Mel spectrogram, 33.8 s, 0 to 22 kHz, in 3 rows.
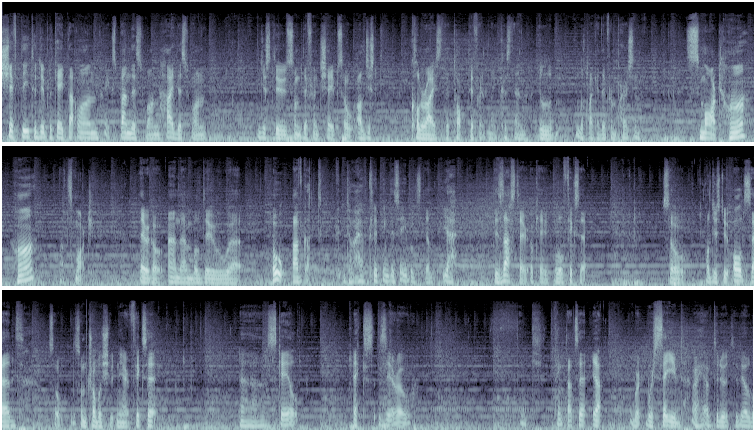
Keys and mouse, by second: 0.0 shift+d, 1.4 click, 2.5 click, 2.9 click, 3.3 Tab, 4.0-7.7 typing, 9.2 click, 9.9 a, 10.0 a, 10.3 b, 11.5 g, 12.7 click, 13.0 click, 14.1 2, 14.7 click, 15.2 1, 15.6 click, 17.0 click, 17.7 click, 18.3 a, 19.7 middle click, 20.5 a, 20.7 a, 21.2 middle click, 22.2 alt+z, 22.4 a, 22.6 a, 22.8 b, 25.2 ctrl+z, 26.4 s, 27.0 z, 27.7 x, 28.0 0, 28.2 Return, 32.0 Tab, 33.6 click.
